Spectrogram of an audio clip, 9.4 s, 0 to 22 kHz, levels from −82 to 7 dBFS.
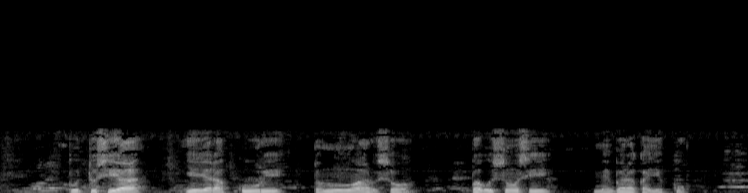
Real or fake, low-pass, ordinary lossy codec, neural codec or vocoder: real; 7.2 kHz; AAC, 48 kbps; none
